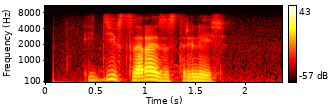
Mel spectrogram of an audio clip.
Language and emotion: Russian, neutral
